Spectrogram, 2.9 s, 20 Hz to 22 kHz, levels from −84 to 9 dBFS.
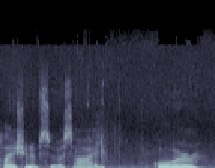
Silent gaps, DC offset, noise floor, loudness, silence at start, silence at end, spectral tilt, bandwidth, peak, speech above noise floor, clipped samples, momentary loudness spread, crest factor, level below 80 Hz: none; under 0.1%; -41 dBFS; -20 LUFS; 0 s; 0 s; -7 dB/octave; 15.5 kHz; -4 dBFS; 22 dB; under 0.1%; 11 LU; 16 dB; -42 dBFS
